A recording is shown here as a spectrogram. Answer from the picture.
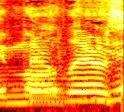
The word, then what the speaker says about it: Maldives: And he was the president of, and I always get this wrong, is it Malvides? – Maldives. – He was the ex-president of Maldives.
